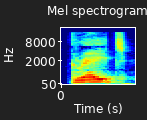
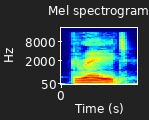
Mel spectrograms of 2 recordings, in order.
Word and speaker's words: great: Great یعنی عالی. دوستان تلفظش great، great نیست. بین جی و آر صدایی وجود نداره، پس شما هم صدایی اضافه نمی کنید.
